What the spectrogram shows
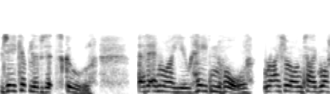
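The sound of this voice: The clip features an unforced reading voice.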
